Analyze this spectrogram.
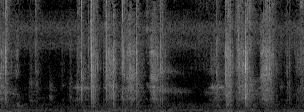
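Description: Lego Boost Rubik's Cube solver robot at work: irregular plastic clicks and clacks as its motor-driven arm and platform turn and flip the cube, over a faint steady hum.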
